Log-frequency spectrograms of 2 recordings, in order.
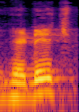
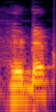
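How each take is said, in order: First: हेडेक said as "hedech", ending in a ch sound; the common mistake: हेडेक with ch at the end; wrong pronunciation. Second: हेडेक said as "hedak", ending in a k sound; the right way: हेडेक ending in k; correct pronunciation. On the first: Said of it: "वो गलत है". (हेडेक को "हेडेच" बोलना) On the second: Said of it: "हेडेक होगा". (हेडेक को "हेडक" बोलना, अंत में क) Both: Shown as a demonstration.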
